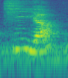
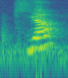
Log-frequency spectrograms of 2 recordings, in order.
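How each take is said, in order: First: It is said as two separate syllables. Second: It is said as one single syllable. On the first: "deux syllabes" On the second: "une seule syllabe"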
